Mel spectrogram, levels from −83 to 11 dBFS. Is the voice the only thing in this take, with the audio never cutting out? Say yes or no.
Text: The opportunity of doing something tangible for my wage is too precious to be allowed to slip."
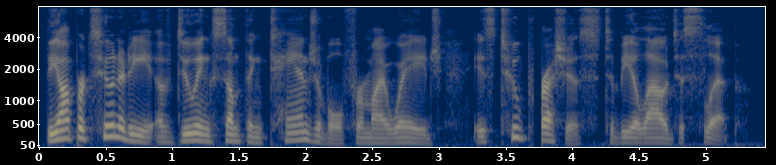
no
